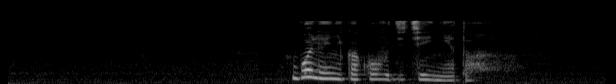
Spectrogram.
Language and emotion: Russian, sad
